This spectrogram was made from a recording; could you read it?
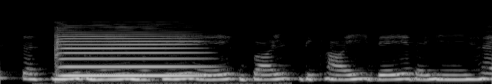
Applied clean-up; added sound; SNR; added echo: none; Bowed string instrument; -2 dB; reverberation time 0.3 s.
